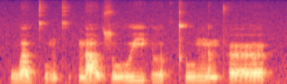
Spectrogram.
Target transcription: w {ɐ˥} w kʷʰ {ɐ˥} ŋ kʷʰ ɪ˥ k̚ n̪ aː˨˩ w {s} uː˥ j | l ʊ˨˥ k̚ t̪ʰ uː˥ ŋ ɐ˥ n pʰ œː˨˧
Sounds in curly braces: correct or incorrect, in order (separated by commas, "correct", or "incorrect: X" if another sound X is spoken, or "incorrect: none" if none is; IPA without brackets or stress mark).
incorrect: ɐ˧, incorrect: ɐ˨, correct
